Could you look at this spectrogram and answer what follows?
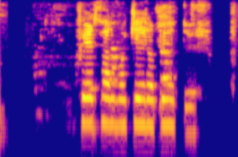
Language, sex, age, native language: Icelandic, male, 10, Icelandic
